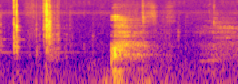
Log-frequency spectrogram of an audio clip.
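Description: Three short, sharp clicks in the first half second, then a brief hesitating voiced sound from a man about a second in.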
